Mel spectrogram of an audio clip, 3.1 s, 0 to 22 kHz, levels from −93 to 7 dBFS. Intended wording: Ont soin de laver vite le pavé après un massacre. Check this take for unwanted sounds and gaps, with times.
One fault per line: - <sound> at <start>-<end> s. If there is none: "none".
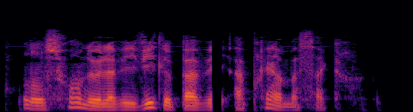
- dropout at 1.6-1.7 s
